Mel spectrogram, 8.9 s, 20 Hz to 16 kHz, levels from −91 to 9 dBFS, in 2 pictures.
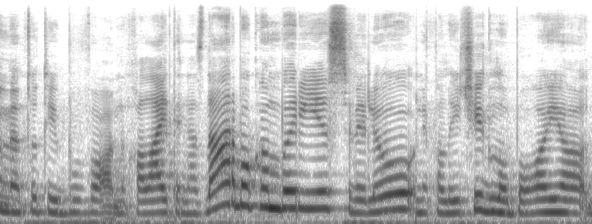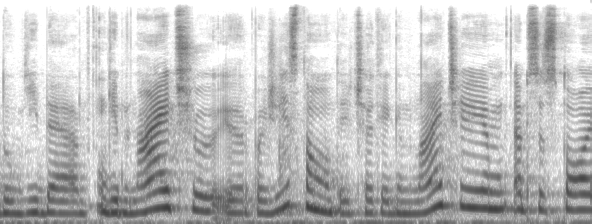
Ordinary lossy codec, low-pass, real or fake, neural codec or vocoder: AAC, 96 kbps; 14.4 kHz; fake; codec, 44.1 kHz, 7.8 kbps, Pupu-Codec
